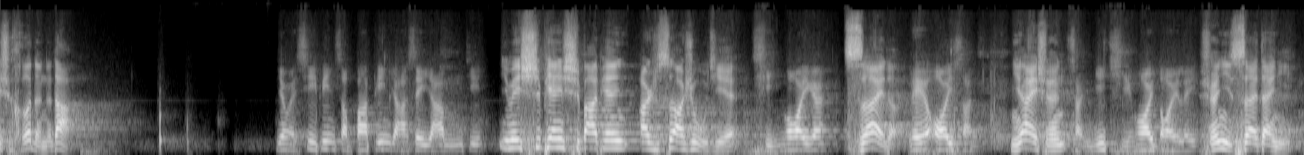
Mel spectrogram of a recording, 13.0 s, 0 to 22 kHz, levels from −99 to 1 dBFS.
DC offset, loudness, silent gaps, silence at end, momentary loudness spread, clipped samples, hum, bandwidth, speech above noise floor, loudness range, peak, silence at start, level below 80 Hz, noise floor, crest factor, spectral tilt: under 0.1%; -17 LUFS; none; 0.05 s; 12 LU; under 0.1%; none; 16.5 kHz; 51 dB; 10 LU; -2 dBFS; 0 s; -50 dBFS; -68 dBFS; 16 dB; -3.5 dB/octave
